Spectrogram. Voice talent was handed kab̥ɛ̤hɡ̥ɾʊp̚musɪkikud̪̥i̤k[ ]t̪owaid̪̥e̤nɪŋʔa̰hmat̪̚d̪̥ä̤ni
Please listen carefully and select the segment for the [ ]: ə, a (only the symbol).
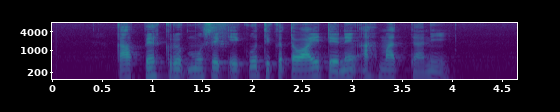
ə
